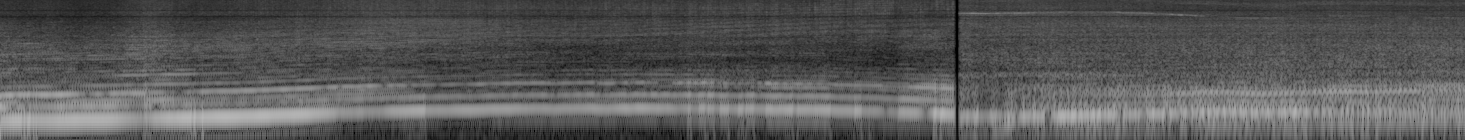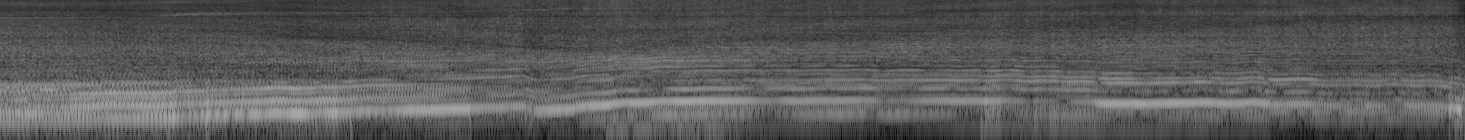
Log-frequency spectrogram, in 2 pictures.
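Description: Pulling tractor's engine running hard under load as it drags a weight-transfer sled down the track, its pitch rising and falling with the revs.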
